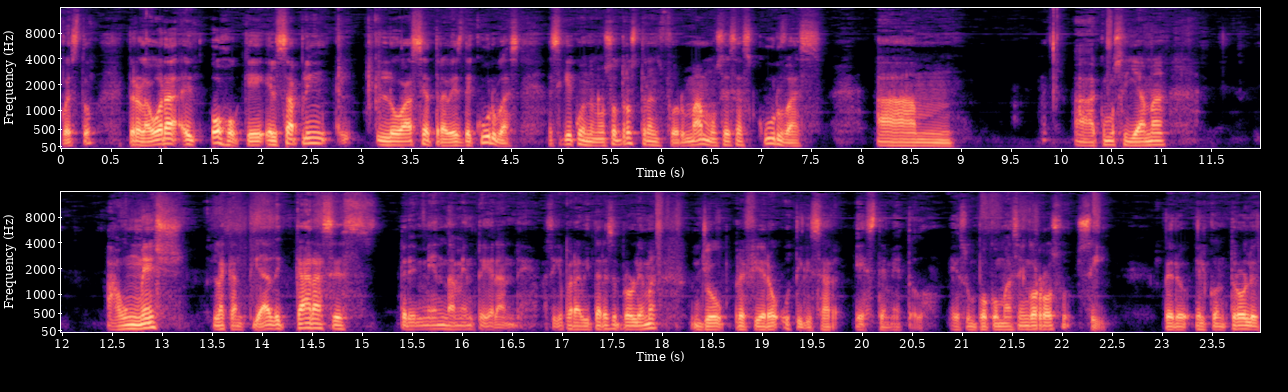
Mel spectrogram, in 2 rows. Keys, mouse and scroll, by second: 0.7 click, 1.0-2.8 middle drag, 3.2 right click, 3.8 ctrl+a, 4.7 click, 5.1-5.4 scroll down 1, 5.4-8.4 middle drag, 8.4 scroll down 1, 8.5 scroll up 1, 8.8-9.6 scroll down 1, 9.6 scroll down 1, 17.3-19.4 middle drag, 19.8 scroll up 1, 20.2 scroll down 2, 20.5-23.1 middle drag, 23.3-23.7 scroll down 2, 23.7-23.9 middle drag.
